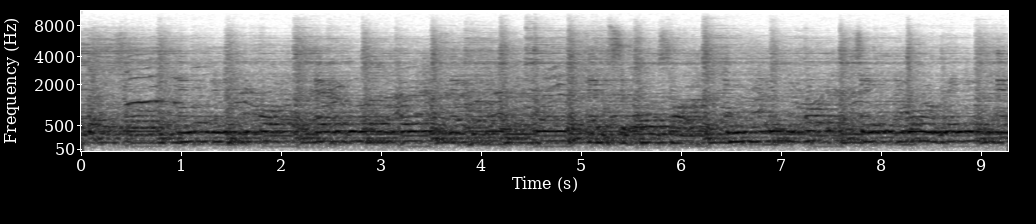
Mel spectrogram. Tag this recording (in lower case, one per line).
music
rock and roll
